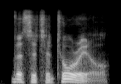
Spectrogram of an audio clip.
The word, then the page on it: visitatorial: British English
